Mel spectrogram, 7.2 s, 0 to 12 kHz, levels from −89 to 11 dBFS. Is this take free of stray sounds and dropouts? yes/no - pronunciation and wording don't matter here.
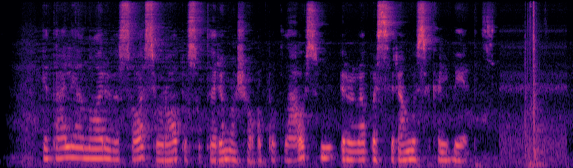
no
